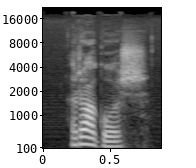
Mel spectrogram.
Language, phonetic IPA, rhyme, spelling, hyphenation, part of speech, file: Hungarian, [ˈrɒɡoʃ], -oʃ, ragos, ra‧gos, adjective, Hu-ragos.ogg
- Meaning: suffixed (in a stricter sense: inflected), with a(n inflectional) suffix, containing a(n inflectional) suffix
